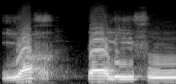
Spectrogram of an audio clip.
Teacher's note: فو کو کھینچتے ہوئے نون میں ملا دیں گے. مد عارض ہے جسے آپ ٹیمپرری مد کہتے ہیں.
